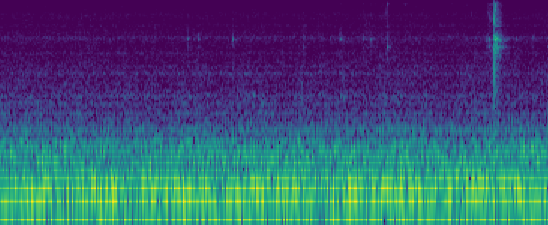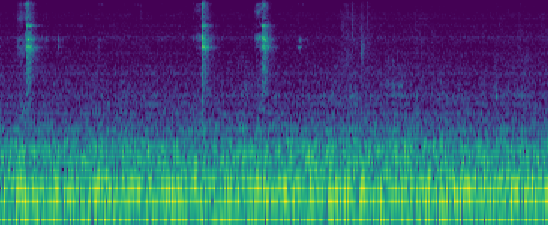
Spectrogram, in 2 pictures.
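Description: A metal pick scrapes against stone.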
